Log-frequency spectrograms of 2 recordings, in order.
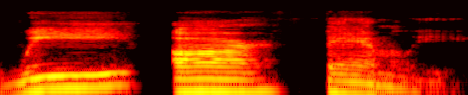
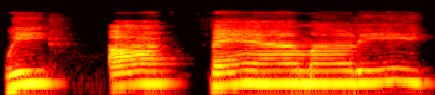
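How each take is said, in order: First: Slow category announcement in usual pitch; runway announcer. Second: High, slow sing-song category call; sing-song announcer. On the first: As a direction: announce it slowly, word by word. Announces runway category, first take. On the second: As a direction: stretch it out high, like a refrain. Repeats category higher, sing-song. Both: Pretend.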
